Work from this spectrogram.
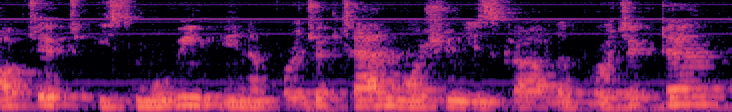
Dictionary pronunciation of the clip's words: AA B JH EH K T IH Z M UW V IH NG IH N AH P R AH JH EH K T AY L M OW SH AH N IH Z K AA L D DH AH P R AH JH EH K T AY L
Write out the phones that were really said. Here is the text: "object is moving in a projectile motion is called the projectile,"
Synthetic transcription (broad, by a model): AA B JH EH K T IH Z M UW V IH NG IH N AH P R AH JH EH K T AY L M OW SH AH N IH S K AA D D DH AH P R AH JH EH K T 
